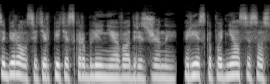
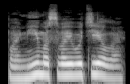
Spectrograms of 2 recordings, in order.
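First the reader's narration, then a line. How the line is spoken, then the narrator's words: Menacing repetition. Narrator (Russian): грозно повторил я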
